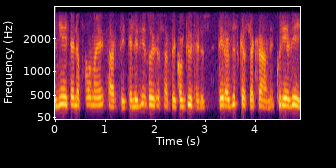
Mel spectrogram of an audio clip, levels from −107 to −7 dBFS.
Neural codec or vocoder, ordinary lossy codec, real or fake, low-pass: none; AAC, 24 kbps; real; 3.6 kHz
